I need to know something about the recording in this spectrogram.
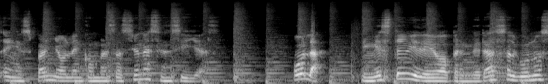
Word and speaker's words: hola: Recuerda pronunciar hola y no hola.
